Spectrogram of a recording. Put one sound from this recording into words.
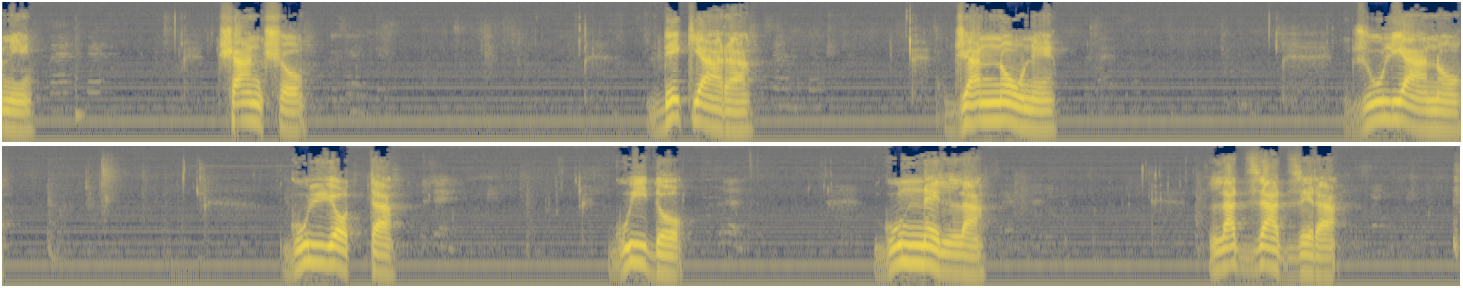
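A woman speaks in short phrases through a microphone, with long pauses between them.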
